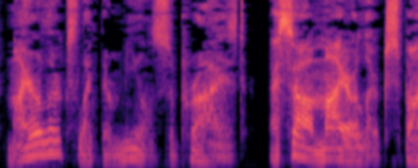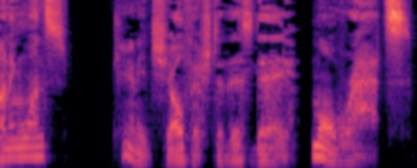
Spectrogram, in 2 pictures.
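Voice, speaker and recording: Cocky ghoul rogue, video game character, American accent, heavily rasped, lowish pitch, streetwise drawl. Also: male voice, sing-song, takes it slowly, a bit bright, no room sound, clean studio sound, full character voice. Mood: dry, cocky. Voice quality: raspy, gravelly. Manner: cocky, streetwise drawl with clipped slangy phrasing. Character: roguish, swaggering ghoul leader, irradiated zombie-like man.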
